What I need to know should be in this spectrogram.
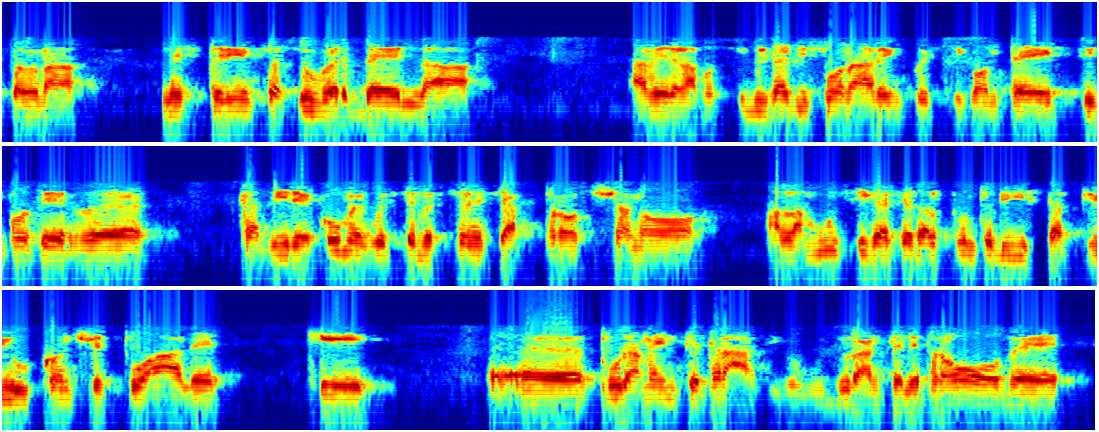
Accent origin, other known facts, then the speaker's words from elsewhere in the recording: Naples, Campania, Italy; in quanto napoletano è ovviamente una di quelle cose che sento piuttosto vicine.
